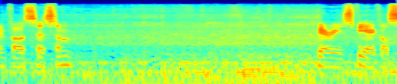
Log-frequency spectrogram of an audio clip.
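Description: A dashboard button clicks.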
